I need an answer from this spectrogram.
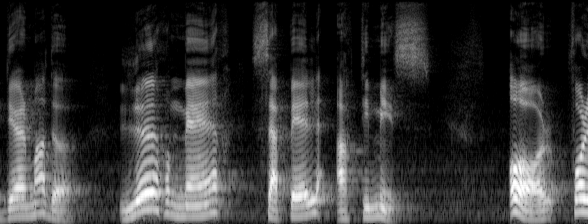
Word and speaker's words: leurs: Like, nos parents, our parents, vos professeurs, your professors, leur chien, Here, this pronunciation remains the same, L-E-U-R-S, leur, but leur chien becomes, leur chien in plural becomes their dogs.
